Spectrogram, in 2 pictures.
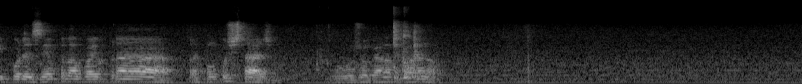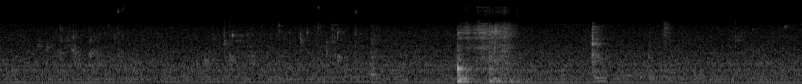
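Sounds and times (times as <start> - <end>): juice dripping into a glass: 8.4 - 9.4, 10.0 - 11.8.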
